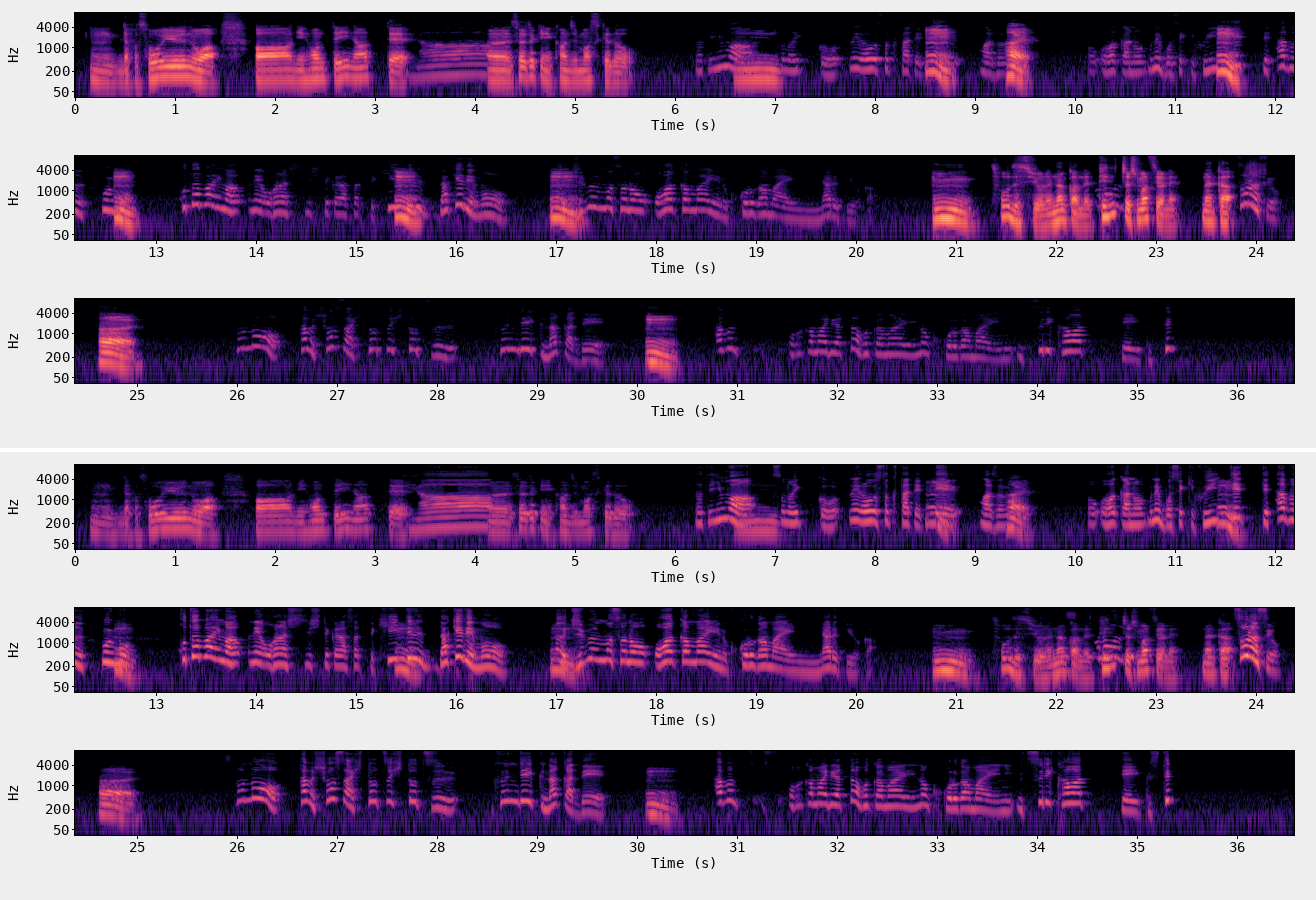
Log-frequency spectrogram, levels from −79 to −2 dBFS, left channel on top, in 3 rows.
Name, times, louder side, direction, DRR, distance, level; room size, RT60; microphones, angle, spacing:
voice 1, 0.2-3.4 4.1-5.6 6.6-7.1 8.5-8.8 9.3-9.5 11.4-11.7 12.6-12.8 15.4-15.6 16.9-17.3 20.8-23.8 24.6-25.0 30.1-30.4, left 7 dB, 90° left, 0.4 m, -30 dB
voice 2, 3.3-4.2 6.2-9.4 10.1-11.7 12.0-12.8 13.2-16.5 17.0-20.0 21.8-22.0 22.4-22.7 23.8-24.2 26.0-28.2 28.6-29.7 30.8-31.0 31.5-34.5 34.8-35.3, right 8 dB, 85° right, 0.4 m, -37 dB
4.0 x 2.2 x 2.4 m
head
